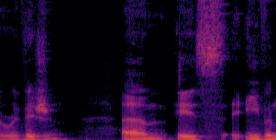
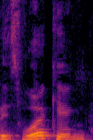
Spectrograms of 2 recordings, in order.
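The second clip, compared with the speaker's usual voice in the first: louder, higher gleeful "it's working"; excited thrill; 3 semitones higher, 8 dB louder than usual. Retold or imitated. Host recalls fooling his Italian friend, louder gleeful triumph. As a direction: let the delight burst out.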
